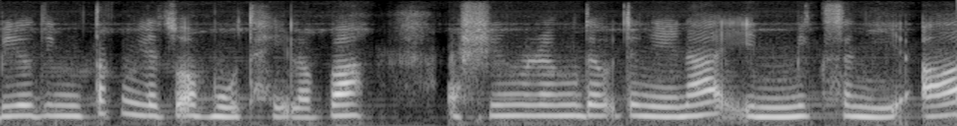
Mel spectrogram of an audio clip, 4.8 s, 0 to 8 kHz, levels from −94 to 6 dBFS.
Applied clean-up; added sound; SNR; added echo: neural separator model SepFormer DNS4.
